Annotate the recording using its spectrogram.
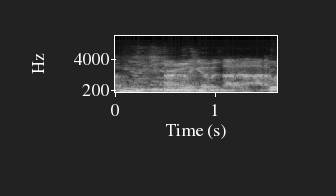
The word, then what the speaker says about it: Automata: Am I saying that right? – Automata, I would have said.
